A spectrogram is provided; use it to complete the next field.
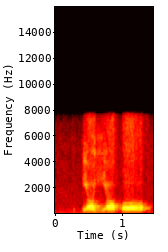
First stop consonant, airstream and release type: plain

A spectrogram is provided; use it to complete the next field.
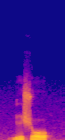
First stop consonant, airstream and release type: implosive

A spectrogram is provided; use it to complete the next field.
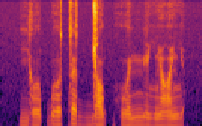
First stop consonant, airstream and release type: implosive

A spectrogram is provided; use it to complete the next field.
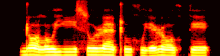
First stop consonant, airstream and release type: plain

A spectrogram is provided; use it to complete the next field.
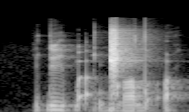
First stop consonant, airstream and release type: implosive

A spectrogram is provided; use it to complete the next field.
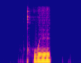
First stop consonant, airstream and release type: aspirated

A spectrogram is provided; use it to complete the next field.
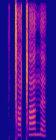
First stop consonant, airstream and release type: click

